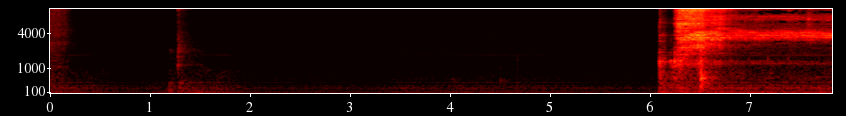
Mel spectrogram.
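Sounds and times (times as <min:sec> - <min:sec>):
two-boiler espresso machine steam wand steaming milk in a cup: 0:06.2 - 0:07.8.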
